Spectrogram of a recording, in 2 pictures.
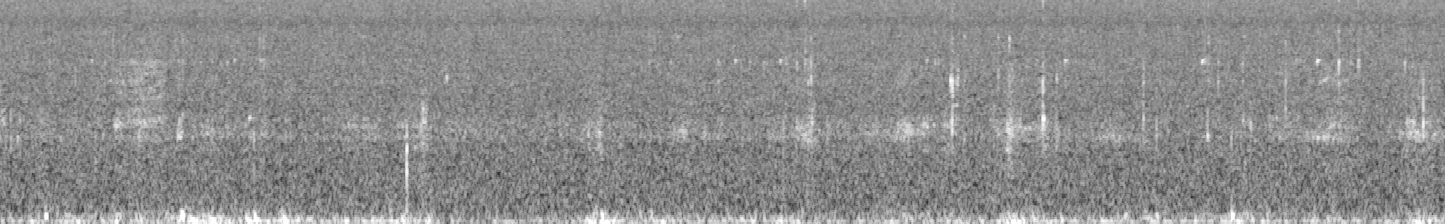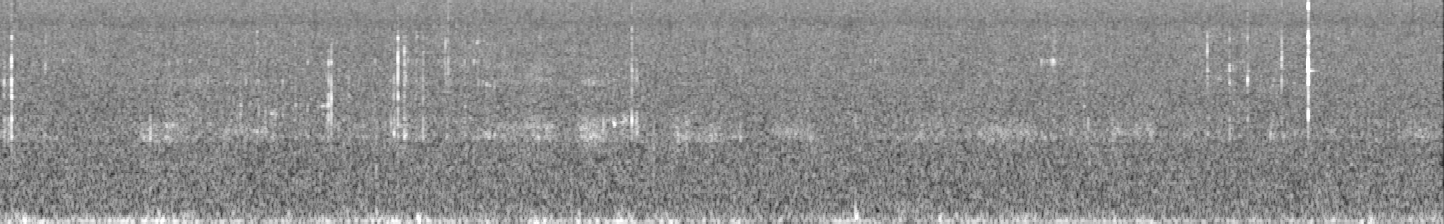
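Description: Near silence, with faint scattered clicks and soft low bumps: a climber's hands, shoes and rope moving on a rock slab, picked up by a body-worn action camera.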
